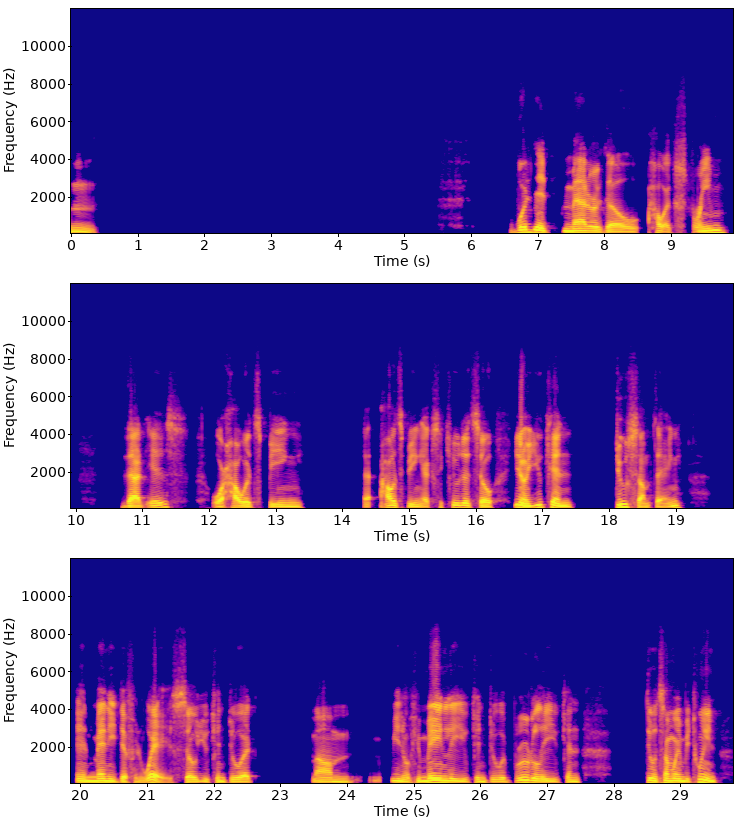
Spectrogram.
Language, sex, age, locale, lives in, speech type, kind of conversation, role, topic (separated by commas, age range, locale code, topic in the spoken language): English, male, 55-59, en-US, United States, conversation, unstructured, none, What frustrates you most about how politicians handle promises?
